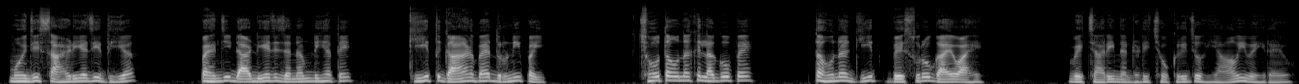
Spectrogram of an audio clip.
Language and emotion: Sindhi, sad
